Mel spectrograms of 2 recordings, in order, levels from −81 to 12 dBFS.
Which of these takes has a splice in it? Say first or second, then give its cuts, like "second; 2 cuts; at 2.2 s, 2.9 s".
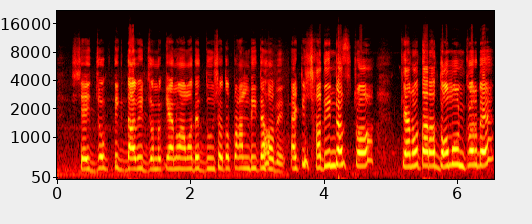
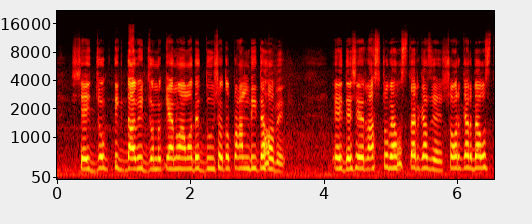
first; 1 cut; at 3.4 s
